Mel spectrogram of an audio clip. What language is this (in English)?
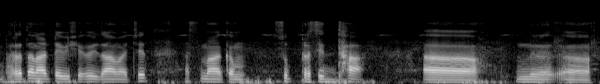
Sanskrit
